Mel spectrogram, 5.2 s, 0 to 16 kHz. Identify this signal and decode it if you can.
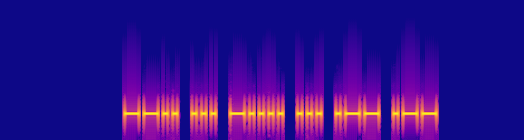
Morse code, heard as a keyed tone, about 25 wpm, 700 Hz. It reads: ZS6SWW
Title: DXCC-100 Call Signs - 6 Characters - 25wpm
